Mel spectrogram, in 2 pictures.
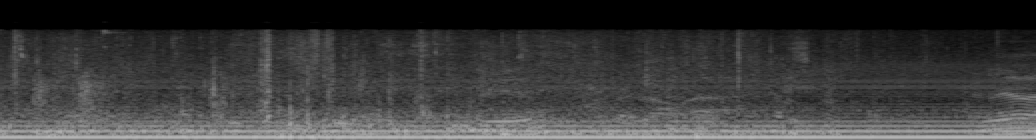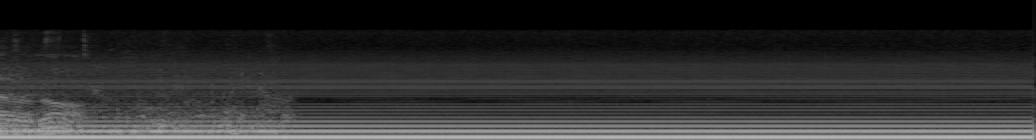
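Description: Steady electrical mains hum in the audio feed, with faint room chatter from many people underneath for about the first seven seconds; after that only the hum remains.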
